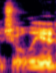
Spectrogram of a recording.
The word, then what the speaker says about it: Joliet: wonder what ethnicity that is it's interesting in Joliet Illinois is that how you pronounce it yep okay Juliet Illinois in 1940 their Sofer formula was developed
